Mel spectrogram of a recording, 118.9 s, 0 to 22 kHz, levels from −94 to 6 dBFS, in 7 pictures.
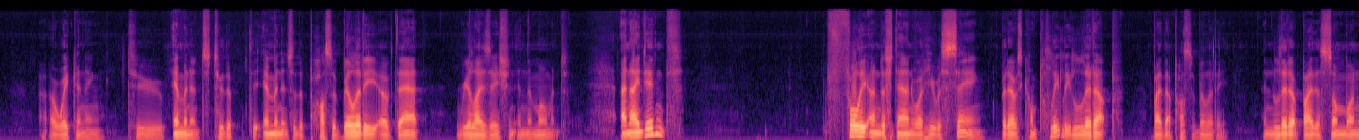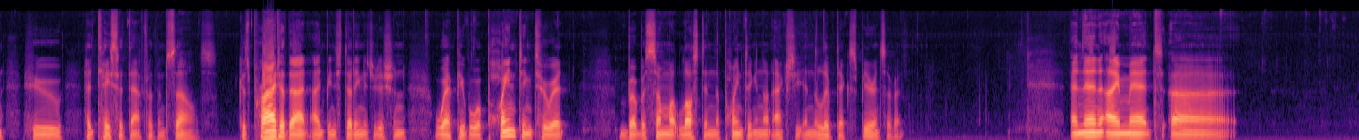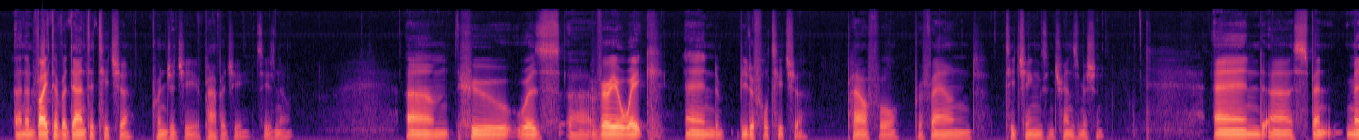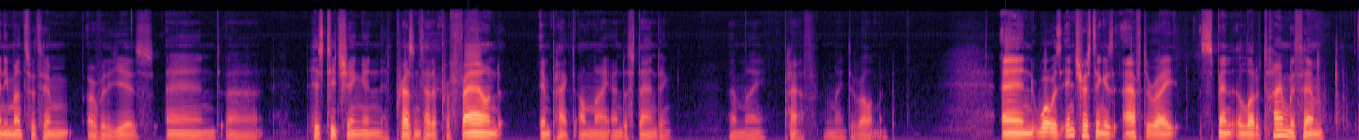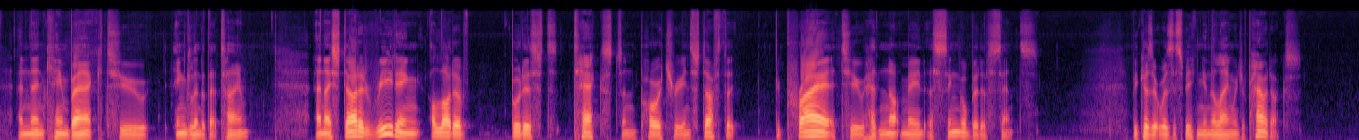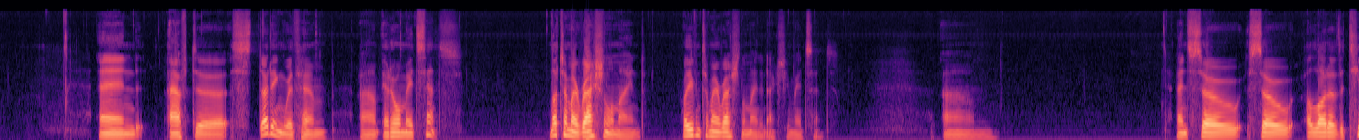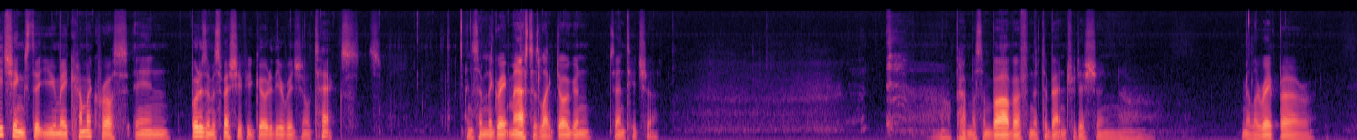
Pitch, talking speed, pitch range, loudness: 95 Hz, 130 wpm, 85-105 Hz, -19 LUFS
